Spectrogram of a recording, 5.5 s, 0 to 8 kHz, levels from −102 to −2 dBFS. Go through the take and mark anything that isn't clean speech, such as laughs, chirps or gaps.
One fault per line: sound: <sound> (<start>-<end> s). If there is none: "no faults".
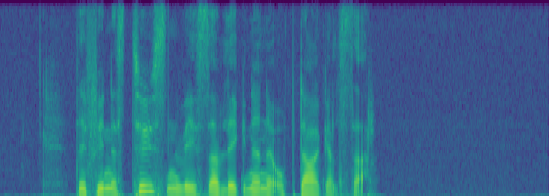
no faults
